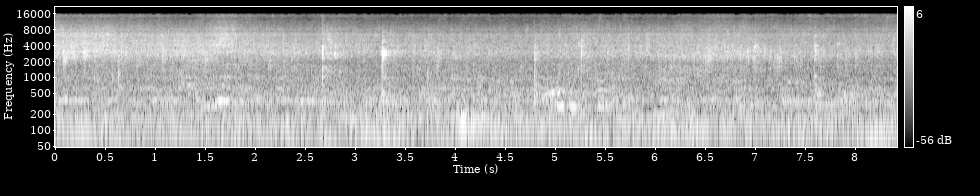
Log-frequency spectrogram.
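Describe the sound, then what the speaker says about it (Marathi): Bangda mackerel fish crisp-frying in a pan, turned to brown both sides, giving a continuous close sizzle with scattered pops and light clinks. "आपली मच्छी फ्राय करून घेऊ आणि याला मस्त दोन्ही बाजूनी खरपूस तळून घेऊ."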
